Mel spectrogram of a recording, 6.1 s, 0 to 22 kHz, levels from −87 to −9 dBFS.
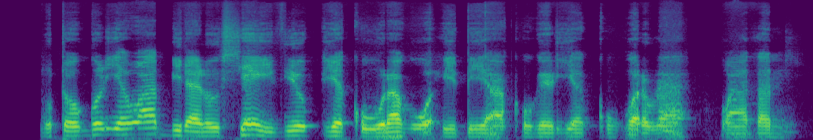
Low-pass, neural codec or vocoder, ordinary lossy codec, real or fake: none; codec, 44.1 kHz, 2.6 kbps, DAC; none; fake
